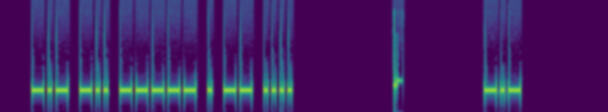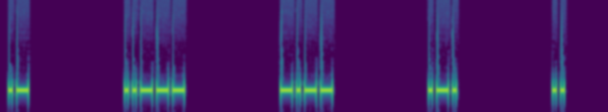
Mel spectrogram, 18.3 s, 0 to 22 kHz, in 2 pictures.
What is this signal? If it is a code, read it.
Morse code, heard as a keyed tone, about 20 wpm, spaced as for 9 wpm, 700 Hz. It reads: KD0EMH KA2YRI
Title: USA Call Signs - 6 Characters - 8x Character Spacing - 20wpm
